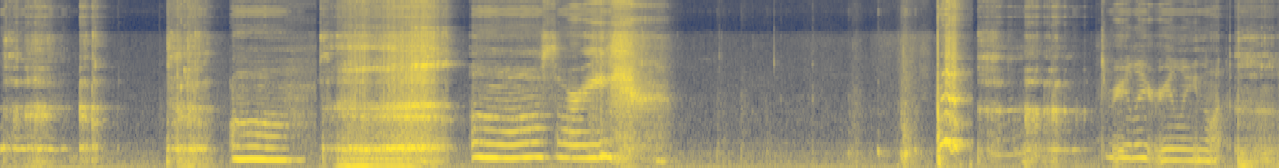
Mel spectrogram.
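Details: Burping attributed to fizzy drink (soda): several long, loud, voiced belches in a row with brief talk between them; repeated burping.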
